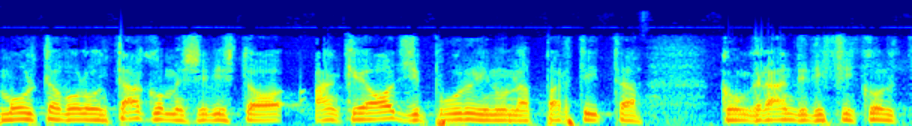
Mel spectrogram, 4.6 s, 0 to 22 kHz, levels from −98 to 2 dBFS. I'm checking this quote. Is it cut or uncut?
uncut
